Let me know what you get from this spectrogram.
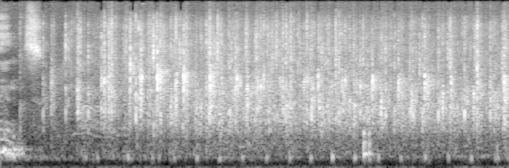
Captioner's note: audience applauds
